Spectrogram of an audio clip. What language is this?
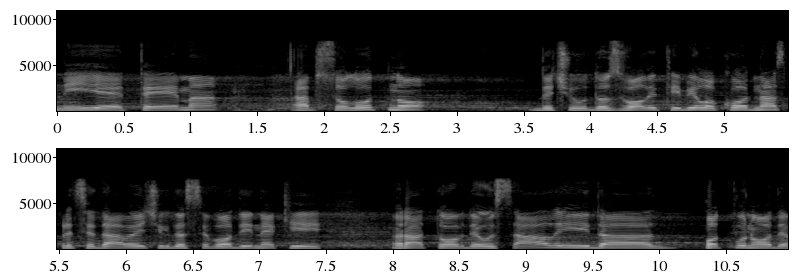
Serbian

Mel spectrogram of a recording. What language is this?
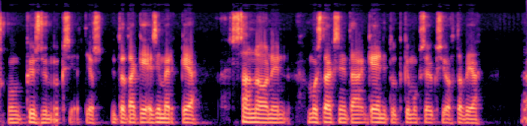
Finnish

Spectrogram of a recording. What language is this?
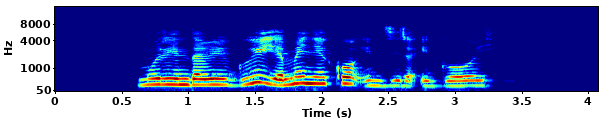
Kinyarwanda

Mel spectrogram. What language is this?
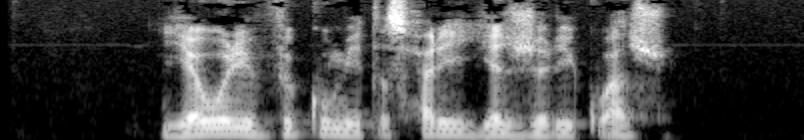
Kabardian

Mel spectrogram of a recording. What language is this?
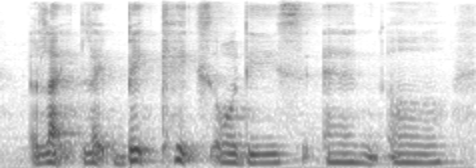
English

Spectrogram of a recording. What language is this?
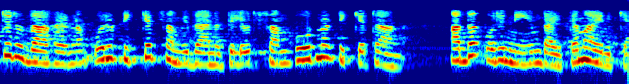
Malayalam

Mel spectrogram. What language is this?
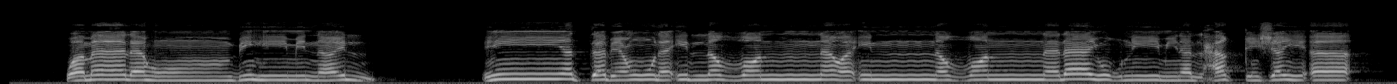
Arabic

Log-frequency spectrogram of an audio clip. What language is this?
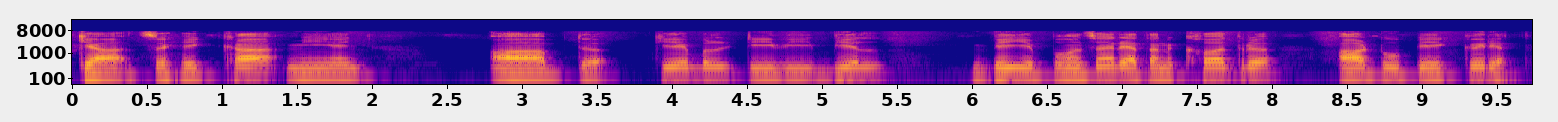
Kashmiri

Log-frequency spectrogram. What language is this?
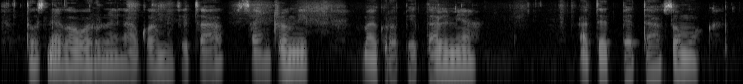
Kalenjin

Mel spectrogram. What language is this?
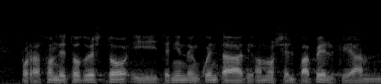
Spanish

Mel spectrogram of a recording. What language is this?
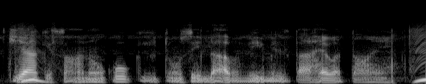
Hindi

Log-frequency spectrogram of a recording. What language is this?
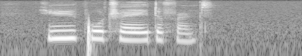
English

